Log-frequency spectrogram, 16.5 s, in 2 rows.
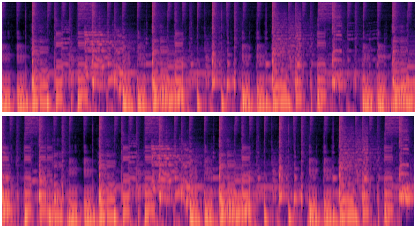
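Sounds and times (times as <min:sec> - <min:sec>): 
cool jazz bass groove: 0:00.0 - 0:16.3.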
